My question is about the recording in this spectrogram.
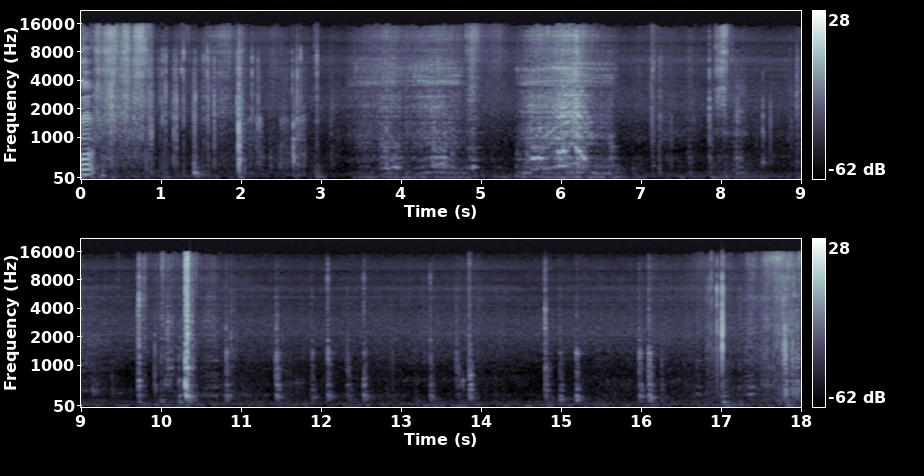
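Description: Handling noise: scattered light clicks and rubbing, with two short, louder stretches of scraping about four and six seconds in. No motor is running.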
